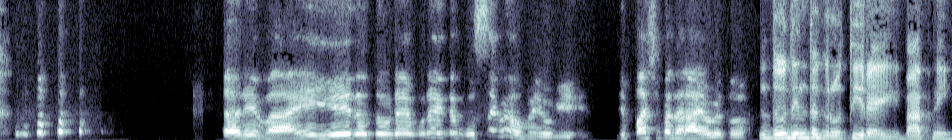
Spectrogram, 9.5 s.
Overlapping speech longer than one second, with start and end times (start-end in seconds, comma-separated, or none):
none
